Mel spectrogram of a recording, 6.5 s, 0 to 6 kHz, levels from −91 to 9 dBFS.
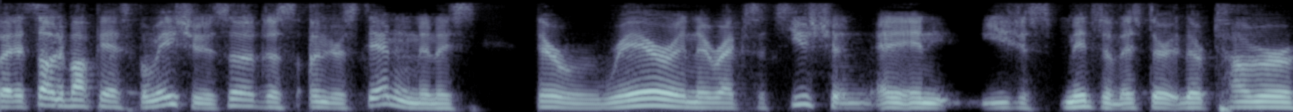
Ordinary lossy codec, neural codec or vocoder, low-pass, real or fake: MP3, 48 kbps; codec, 16 kHz, 0.5 kbps, X-Codec, HuBERT features, trained on balanced general audio; 5.4 kHz; fake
